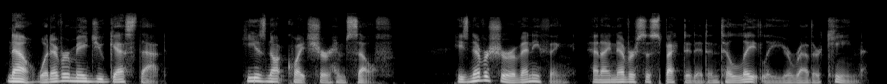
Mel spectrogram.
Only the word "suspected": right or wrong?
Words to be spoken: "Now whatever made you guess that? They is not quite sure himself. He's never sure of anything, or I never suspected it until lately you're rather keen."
right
